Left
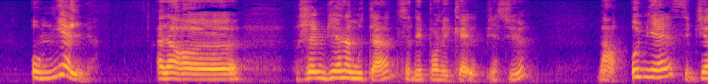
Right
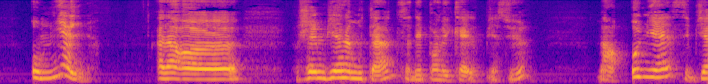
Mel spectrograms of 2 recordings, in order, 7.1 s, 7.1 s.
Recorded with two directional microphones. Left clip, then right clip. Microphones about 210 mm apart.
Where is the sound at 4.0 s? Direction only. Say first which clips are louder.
Left 4 dB; centre (ahead or behind).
